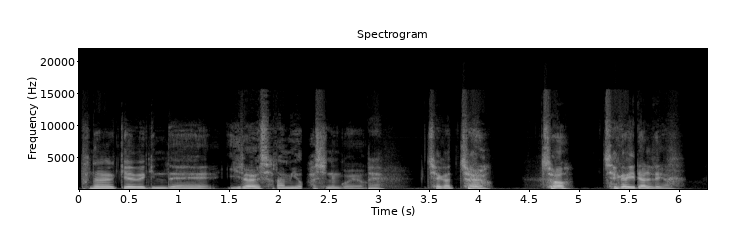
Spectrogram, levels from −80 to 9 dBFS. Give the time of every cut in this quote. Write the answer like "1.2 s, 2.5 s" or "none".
2.2 s, 3.7 s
